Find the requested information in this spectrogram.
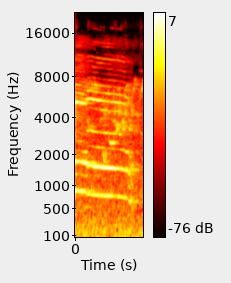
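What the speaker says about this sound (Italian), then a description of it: "il gallo stanotte ci fa tribulare" A rooster crows once, loud and fairly close, in a single sustained call that carries through with no voices over it.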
